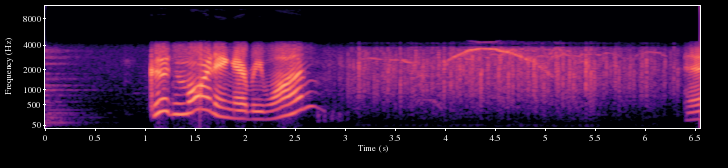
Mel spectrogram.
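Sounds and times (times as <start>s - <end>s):
speech: 1.1s - 2.8s
audience applauding: 2.9s - 6.5s
brief whistle: 3.2s - 6.3s.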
